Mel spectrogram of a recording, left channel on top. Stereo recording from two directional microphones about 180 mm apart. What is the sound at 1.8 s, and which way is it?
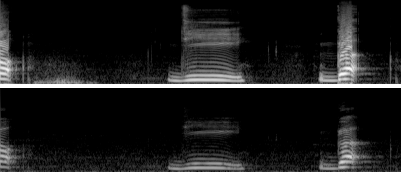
Speech, 55° left (ahead or behind).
